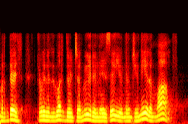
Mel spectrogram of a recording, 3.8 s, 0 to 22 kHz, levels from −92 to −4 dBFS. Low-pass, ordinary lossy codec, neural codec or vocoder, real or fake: 7.2 kHz; none; codec, 16 kHz, 1 kbps, FreqCodec, smaller model; fake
